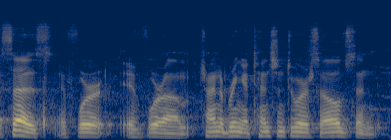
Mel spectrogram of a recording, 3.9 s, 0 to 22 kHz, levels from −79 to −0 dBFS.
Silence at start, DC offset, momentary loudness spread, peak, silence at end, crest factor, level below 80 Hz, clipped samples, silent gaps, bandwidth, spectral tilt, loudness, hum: 0 s; under 0.1%; 12 LU; -10 dBFS; 0.1 s; 20 dB; -76 dBFS; under 0.1%; none; 13.5 kHz; -5.5 dB/octave; -30 LUFS; none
